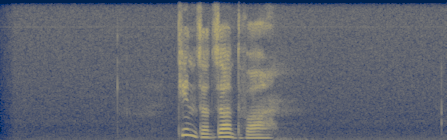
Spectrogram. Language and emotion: Russian, sad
